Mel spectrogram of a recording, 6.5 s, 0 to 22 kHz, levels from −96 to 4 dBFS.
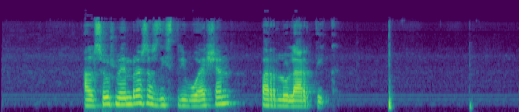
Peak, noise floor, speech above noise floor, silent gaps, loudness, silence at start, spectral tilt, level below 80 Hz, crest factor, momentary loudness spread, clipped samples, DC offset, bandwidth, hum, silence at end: -2 dBFS; -64 dBFS; 47 dB; none; -17 LUFS; 1.05 s; -4.5 dB/octave; -66 dBFS; 18 dB; 13 LU; under 0.1%; under 0.1%; 12.5 kHz; none; 1.6 s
